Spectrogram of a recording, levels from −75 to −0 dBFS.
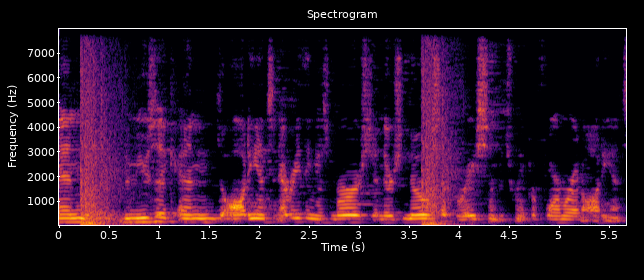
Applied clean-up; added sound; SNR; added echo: classical method WPE with log-MMSE.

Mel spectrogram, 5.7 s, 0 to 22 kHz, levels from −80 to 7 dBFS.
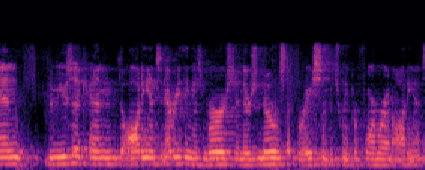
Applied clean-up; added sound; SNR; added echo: neural separator model SepFormer DNS4.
